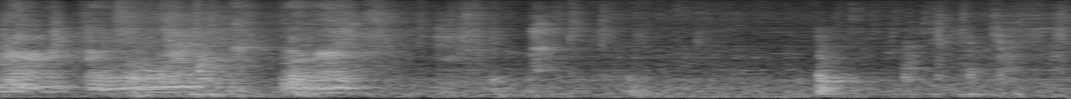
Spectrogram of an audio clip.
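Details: A Miniature Schnauzer and a Havanese puppy at play. Short whining, growling bursts come in the first two seconds, then scuffling and quieter sounds, with brief German speech.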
